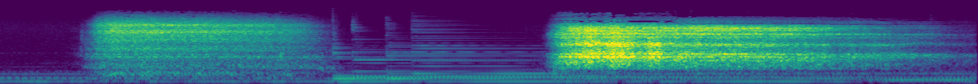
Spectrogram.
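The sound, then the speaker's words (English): A deep breath drawn in through the nose, a short pause, then a long, forceful exhale through the mouth, clear, with a faint steady hum underneath and no talking. “Again, deep breath. In and out.”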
